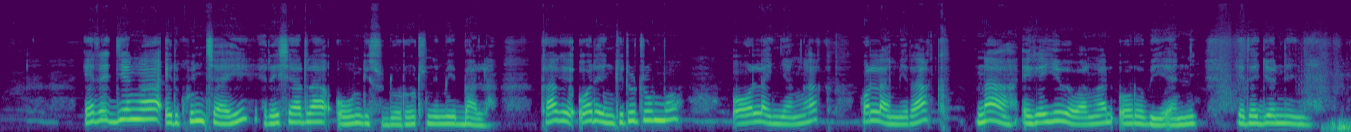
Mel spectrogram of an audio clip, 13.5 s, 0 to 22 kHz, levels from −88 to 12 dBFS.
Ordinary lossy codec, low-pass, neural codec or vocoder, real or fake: none; 19.8 kHz; none; real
